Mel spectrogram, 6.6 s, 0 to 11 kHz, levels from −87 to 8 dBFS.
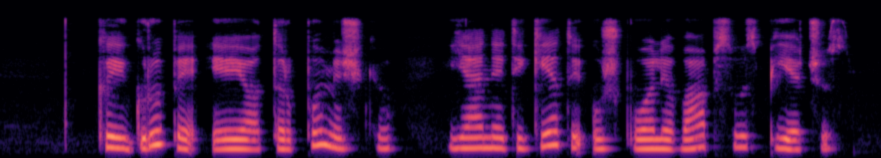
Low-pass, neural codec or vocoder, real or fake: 7.2 kHz; none; real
